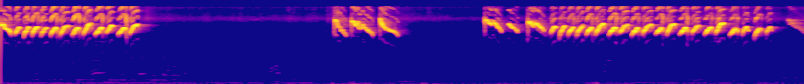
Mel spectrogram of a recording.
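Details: Lure song of a Pacitan white-eye (pleci) in ngalas and nembak style, meant to make other birds open their beaks: loud, rapid chains of high, thin slurred notes, nearly continuous, broken by brief pauses.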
